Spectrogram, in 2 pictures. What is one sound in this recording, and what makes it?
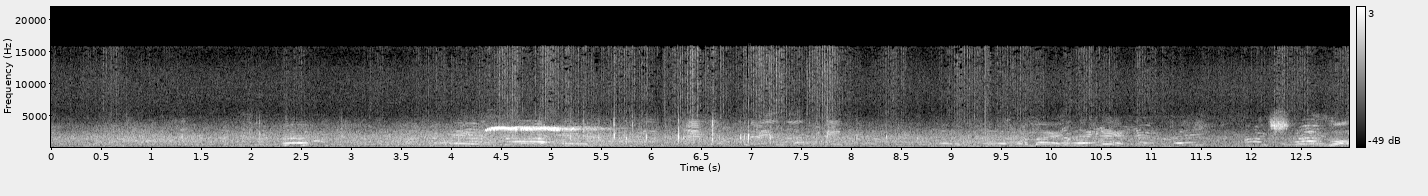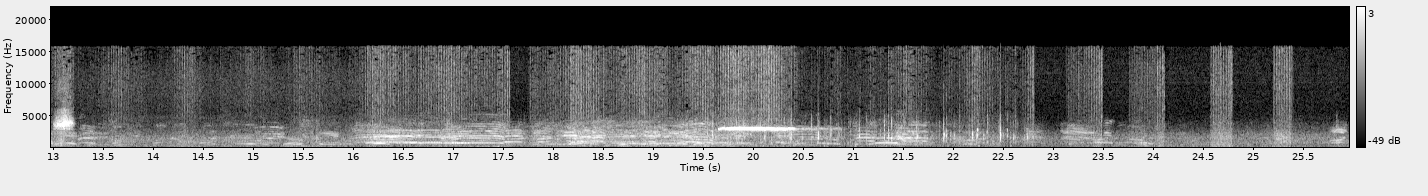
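Men shout on the field.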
